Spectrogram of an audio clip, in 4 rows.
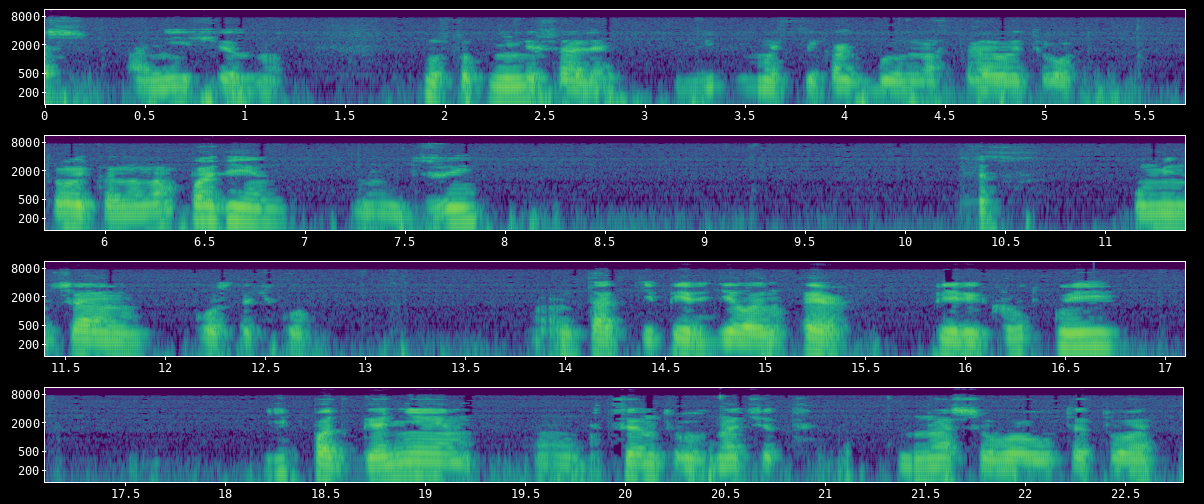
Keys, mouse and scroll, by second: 0.6 scroll up 3, 1.0 middle click, 2.7 middle click, 3.4 scroll down 2, 4.2 click, 5.3 KP_3, 7.2 g, 10.1 s, 14.8 r, 18.2 click.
